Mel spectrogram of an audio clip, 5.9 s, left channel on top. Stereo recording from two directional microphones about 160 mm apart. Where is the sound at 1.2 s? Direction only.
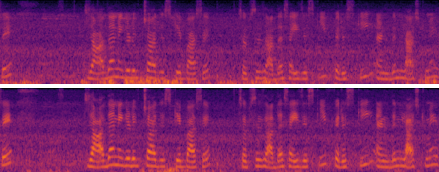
25° right (ahead or behind).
